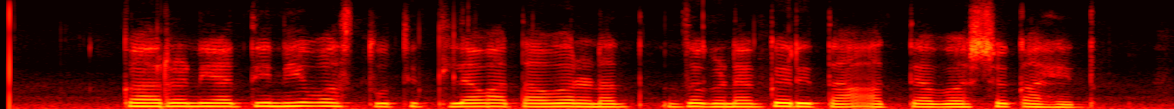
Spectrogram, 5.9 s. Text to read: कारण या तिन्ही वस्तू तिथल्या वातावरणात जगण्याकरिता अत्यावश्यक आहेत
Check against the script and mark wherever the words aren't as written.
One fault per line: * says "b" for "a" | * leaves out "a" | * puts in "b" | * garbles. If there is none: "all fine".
all fine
